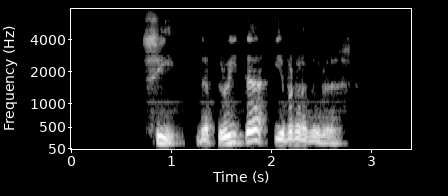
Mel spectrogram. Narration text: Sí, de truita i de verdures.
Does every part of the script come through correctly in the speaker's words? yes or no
yes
